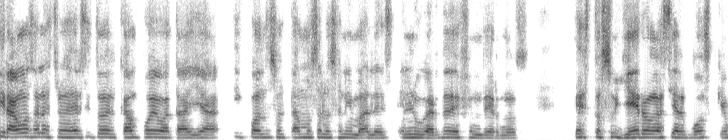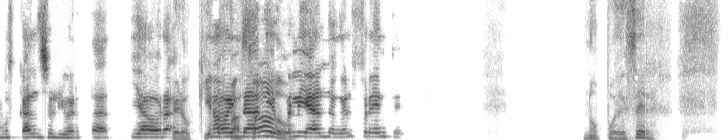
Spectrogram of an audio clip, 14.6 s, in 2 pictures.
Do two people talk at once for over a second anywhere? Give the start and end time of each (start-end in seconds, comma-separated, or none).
9.0-10.3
